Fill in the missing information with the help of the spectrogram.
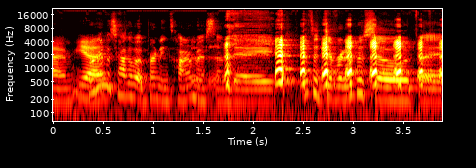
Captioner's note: laughs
